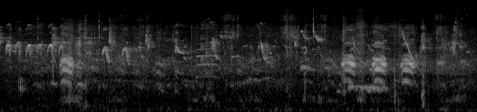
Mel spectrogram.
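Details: Calling cranes (koonj), kept as decoys for crane hunting, give a dense chorus of overlapping rolling, honking calls in uneven bursts, with a faint background rustle.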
